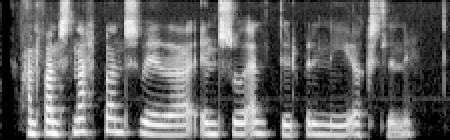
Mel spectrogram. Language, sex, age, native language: Icelandic, female, 12, Icelandic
